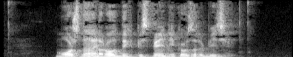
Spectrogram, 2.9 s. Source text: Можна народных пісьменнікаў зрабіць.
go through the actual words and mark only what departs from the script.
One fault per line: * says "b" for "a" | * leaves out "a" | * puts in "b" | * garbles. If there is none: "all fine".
all fine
